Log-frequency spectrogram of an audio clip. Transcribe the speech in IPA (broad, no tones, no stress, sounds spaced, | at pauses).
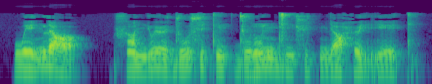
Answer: w e nʲ l ɑ | x ɑ̃ nʲ w ø d u s y tʲ ũ tʲ d u ɾ ũ nʲ dʲ u nʲ x y tʲ nʲ ɑ h ø rʲ e tʲ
